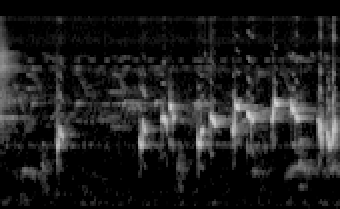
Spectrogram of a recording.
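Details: Yellow-vented bulbul calling to other bulbuls, opening with a lone chirp, then after a pause a fast string of liquid, warbling notes that bounce up and down in pitch.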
